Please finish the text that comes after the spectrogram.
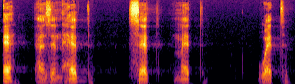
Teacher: Mid vowel, front, E, as in head, set, met, wet.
